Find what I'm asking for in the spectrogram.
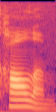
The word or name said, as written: column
